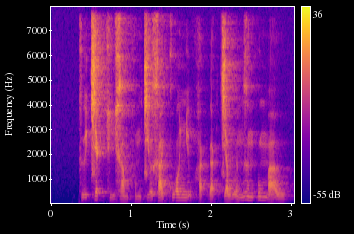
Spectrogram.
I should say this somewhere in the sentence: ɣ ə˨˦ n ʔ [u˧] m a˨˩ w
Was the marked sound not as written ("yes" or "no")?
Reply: no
